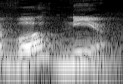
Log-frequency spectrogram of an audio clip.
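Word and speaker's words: veneer: Next देखिएगा बुजुर्गों, next word pronunciation, वनियर। इसकी प्रोनाउंसिएशन है वनियर। वनियर कैसे याद करेंगे?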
